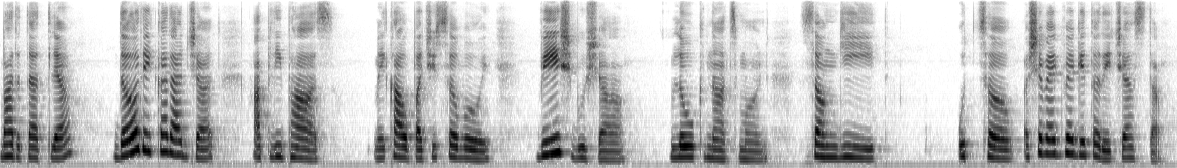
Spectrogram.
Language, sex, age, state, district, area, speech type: Goan Konkani, female, 30-45, Goa, Salcete, rural, spontaneous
